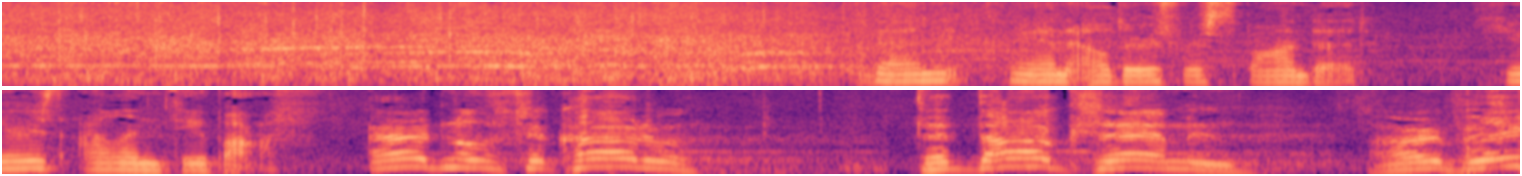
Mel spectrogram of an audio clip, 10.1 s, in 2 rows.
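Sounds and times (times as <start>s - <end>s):
crowd applauding in a school gym after an apology ceremony: 0.0s - 4.2s
speech: 2.9s - 10.1s.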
